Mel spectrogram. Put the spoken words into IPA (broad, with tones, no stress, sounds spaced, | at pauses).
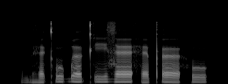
bʱ ɛ˨ kʼ u˦ ɓ əː˦ kʼ iː˦ z ɛː˦ h ɛ˨ pʼ œː˦˨ h u˦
